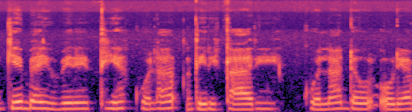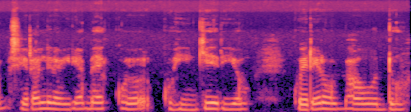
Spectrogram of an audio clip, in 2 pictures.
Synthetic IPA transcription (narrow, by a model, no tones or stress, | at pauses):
ɡemɛjuβeɾetiɛkolaðeɾikaɾi | kolandoɾeaʃeɾaleɾɔiɾeamɛkkohiɡeɾiɔkweɾeɾɔmaondo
